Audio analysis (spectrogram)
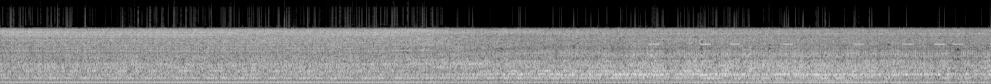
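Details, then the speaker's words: Homemade 2x72 belt grinder built from laser-cut 1/4 inch plate, running at top speed setting 10 on a metal table without rubber feet; very smooth, steady high-speed whir with faint hum, slight buzz from table vibration only, no knocking or grinding. "There's no rubber feet or anything like that. And it is very smooth."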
